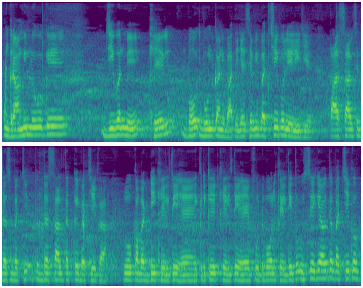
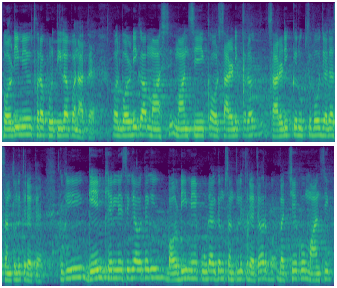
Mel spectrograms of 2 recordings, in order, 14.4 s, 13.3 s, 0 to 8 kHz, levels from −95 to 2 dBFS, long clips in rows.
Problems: constant background noise, background conversations at intervals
